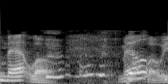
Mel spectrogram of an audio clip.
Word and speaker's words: Mantlo: Bill Mantlo. He's from New York. – Okay. – The T is sort of silent.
